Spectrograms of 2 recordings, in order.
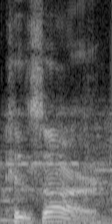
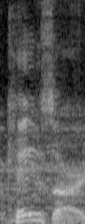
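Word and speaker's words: Ka-Zar: when you're old okay kazaar or kzar depending on who you are and how you want to pronounce it it's uh kzar number three kazaar i've always called it kazaar why am i doing why am i bending to the casar people you are doomed neither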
